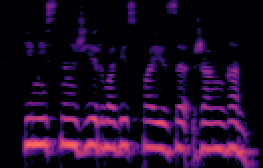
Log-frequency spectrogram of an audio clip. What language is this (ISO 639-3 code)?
kaz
